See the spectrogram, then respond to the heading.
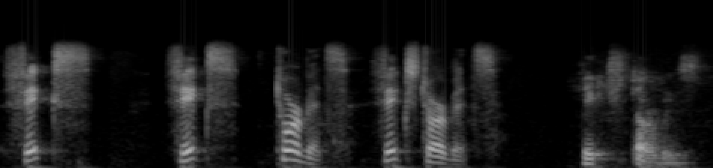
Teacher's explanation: move that T sound, the ED, the T, move that over to the word orbits. Okay, so you're no longer worrying about pronouncing a T at the end of fix.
